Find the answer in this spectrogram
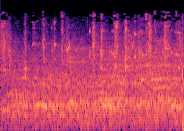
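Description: Game sound from a basketball court: a ball being dribbled on the hardwood floor, with scattered short knocks and squeaks and faint players' voices calling out, echoing in a largely empty arena.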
